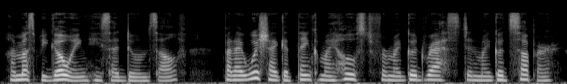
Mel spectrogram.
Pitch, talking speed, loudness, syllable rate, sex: 200 Hz, 255 wpm, -20 LUFS, 5.2 syllables/s, female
